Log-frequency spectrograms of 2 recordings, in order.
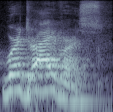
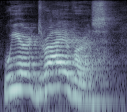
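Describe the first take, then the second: First: "We're drivers" with "We're" reduced to "were"; "We're drivers" said as "wer drivers"; sped-up contraction. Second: "we're drivers" with "we're" as "wee-er"; slow, careful "we're drivers"; full contraction. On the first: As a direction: squeeze "We're" into one short syllable before "drivers". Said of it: "falar a frase inteira rápida". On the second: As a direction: keep the long ee in "we're" before "drivers". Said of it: "se eu fizer a contração". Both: Shown as a demonstration.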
